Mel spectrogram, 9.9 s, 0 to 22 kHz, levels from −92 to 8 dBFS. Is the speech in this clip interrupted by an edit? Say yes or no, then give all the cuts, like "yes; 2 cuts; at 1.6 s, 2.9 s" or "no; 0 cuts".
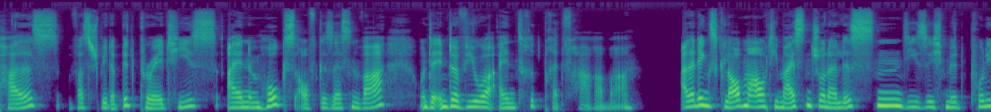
no; 0 cuts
